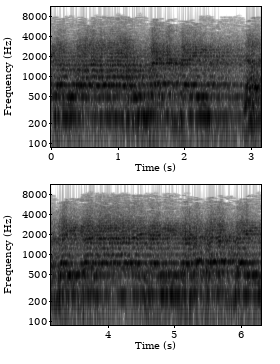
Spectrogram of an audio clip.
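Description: A man's voice chanting in long held notes, with a brief break about halfway through.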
